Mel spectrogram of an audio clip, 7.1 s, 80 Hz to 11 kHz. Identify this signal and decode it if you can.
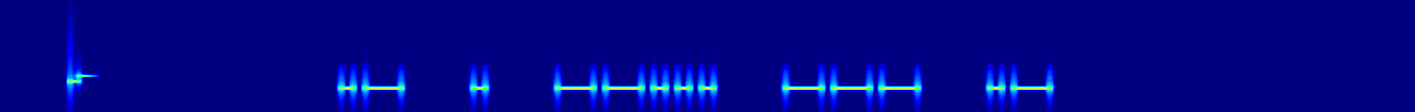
Morse code, heard as a keyed tone, about 20 wpm, spaced as for 15 wpm, 700 Hz. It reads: AE7OA
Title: 179 Lesson 29g - Slash - Call Signs 20wpm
